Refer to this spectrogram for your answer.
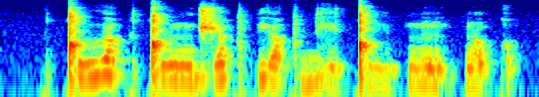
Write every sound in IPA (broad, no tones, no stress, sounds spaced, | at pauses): ǃ ɯː q ǃ ɯ n d͡ʒ i q pʲ ɯː q bʲ e ǃ iː p m ũ p ʔ ũ q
